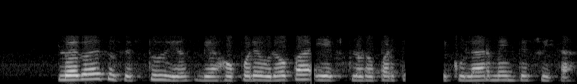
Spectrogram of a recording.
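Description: Speech heard through the narrowband Bluetooth CVSD headset codec. Everything sits between about 300 Hz and 3.4 kHz, which fits a 64 kbit/s CVSD link. The one-bit delta coding cannot follow loud, fast rises, so sibilants turn scratchy and a granular hiss runs under the speech. At 3.11 to 3.16 s, just before "y exploró", there is unconcealed Bluetooth headset packet loss. About 34 ms of audio drops out with hard edges, which points to a run of about ten lost packets. The speech returns briefly quieter as the adaptive step size rebuilds. From 4.04 to 4.45 s, right after "y exploró", the output goes silent for about 386 ms and then resumes. This is a playback stall, likely caused by the player running out of buffered data or its audio thread being blocked.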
